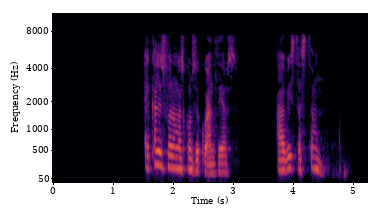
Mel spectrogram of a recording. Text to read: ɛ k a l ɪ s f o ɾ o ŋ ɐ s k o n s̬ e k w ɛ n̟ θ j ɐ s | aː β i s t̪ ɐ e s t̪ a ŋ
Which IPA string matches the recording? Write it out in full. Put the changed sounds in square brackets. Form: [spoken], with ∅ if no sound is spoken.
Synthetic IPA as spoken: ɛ k a l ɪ s f o ɾ o ŋ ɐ s k o n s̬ e k w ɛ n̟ θ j ɐ s | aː β i s t̪ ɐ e s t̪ a ŋ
